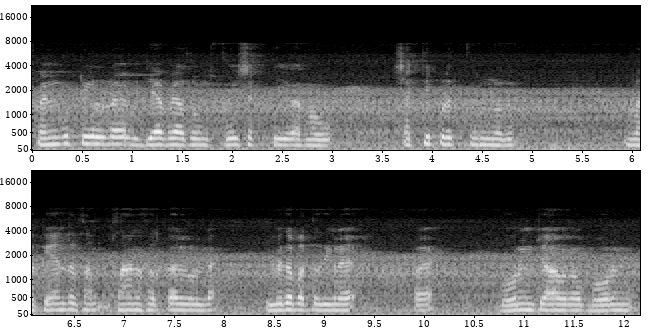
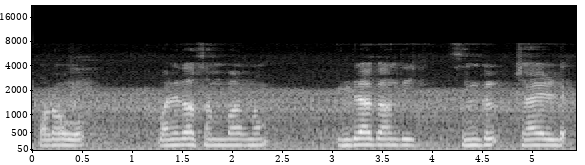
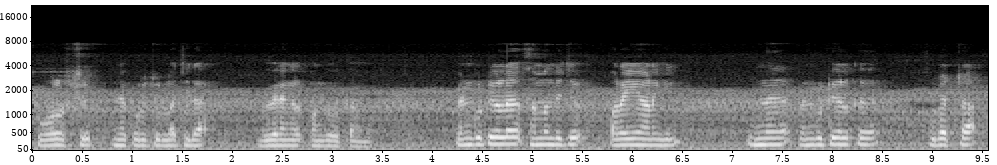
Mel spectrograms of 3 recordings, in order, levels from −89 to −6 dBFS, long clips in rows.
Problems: constant background noise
